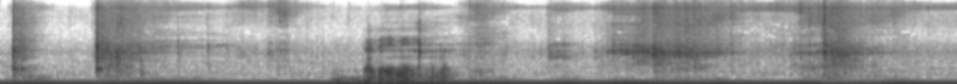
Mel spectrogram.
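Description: Leaves and branches rustle as someone pushes through dense brush.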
